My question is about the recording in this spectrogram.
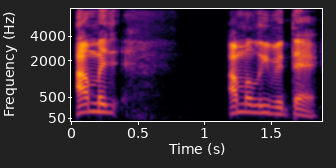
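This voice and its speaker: Fast-talking and expressive, this radio co-host from the Southern US has a fairly high, bright, forceful voice. He argues with passion in the studio, captured on a boom mic with no echo.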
